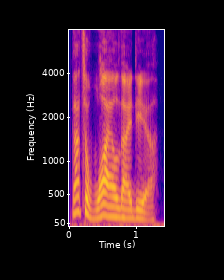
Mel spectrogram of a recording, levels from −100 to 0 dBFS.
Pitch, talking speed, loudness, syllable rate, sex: 145 Hz, 165 wpm, -16 LUFS, 3.9 syllables/s, male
